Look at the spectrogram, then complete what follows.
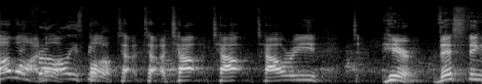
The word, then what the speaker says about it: Tauri: Is that how you say it? Tauri? How do you call it? You gotta stop using these words, bro. No, Tauri is a real thing. Tauri? Yes. Tauri. Has anybody heard that word?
